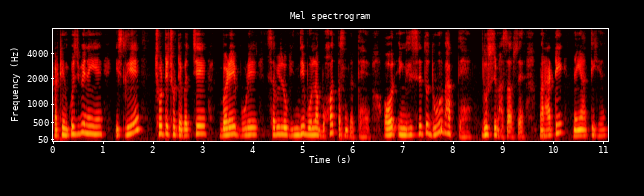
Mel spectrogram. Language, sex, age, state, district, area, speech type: Hindi, female, 60+, Madhya Pradesh, Betul, urban, spontaneous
